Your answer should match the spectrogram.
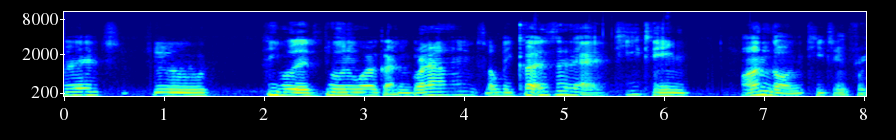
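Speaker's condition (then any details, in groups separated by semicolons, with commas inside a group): Cerebral palsy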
